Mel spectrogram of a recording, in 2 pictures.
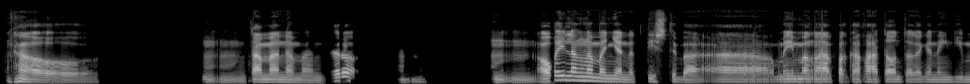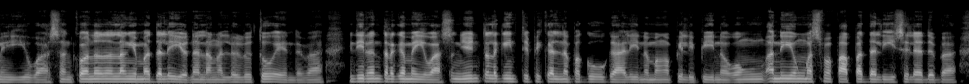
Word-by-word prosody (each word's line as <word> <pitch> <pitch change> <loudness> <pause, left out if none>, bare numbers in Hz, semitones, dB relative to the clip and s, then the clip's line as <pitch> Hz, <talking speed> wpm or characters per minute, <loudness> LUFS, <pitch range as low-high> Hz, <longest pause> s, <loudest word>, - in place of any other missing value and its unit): Ah, 115 -6 +5
oo. 105 0 -5 1.1
Mm, 105 -1 -10
tama 115 +1 +5
naman. 105 -3 -3
Pero 165 +5 +1 0.5
mm. 105 0 -17 0.7
Mm, 105 -1 -7
okey 205 0 +4
lang 195 -1 +5
naman 155 -6 +3
'yan 125 -4 +4
at - - -7
least, 130 -2 +2
'di 120 - -7
ba, 105 -1 -1
ah, 110 -1 -2
may 125 +2 +1
mga 130 -1 +3
pagkakataon 120 -2 0
talaga 115 0 -3
na 110 - -6
hindi 110 0 -9
maiiwasan 110 0 -4
kung 125 0 +2
ano 130 - +5
na 130 0 +4
lang 125 0 +4
'yong 125 - +1
madali 125 0 +2
'yon 110 +1 0
na 115 - -1
lang 110 0 -3
ang 110 - -5
lulutuin, 115 0 -3
'di 105 - -11
ba? 110 0 -7 0.3
Hindi 135 +2 +3
lang 135 0 +1
talaga 130 -2 +2
maiiwasan, 120 0 +1
'yon 140 +1 +2
talaga 140 -1 +2
'yong 135 -1 0
tipikal 130 -1 -2
na 125 -1 -2
pag-uugali 115 -2 -3
ng 110 - -5
mga 110 0 -4
Pilipino. 110 -2 -4
Kung 115 +2 -5
ano 140 0 +1
'yong 135 0 +2
mas 130 -1 +2
mapapadali 120 -2 +1
sila, 115 -2 +3
'di - - -2
ba? 110 -1 -5
115 Hz, 180 wpm, -24 LUFS, 110-125 Hz, 1.1 s, Ah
